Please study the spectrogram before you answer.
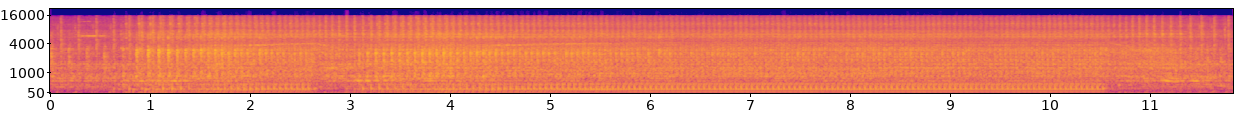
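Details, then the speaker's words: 2006 Club Car DS gas golf cart with Kawasaki engine, in for a bad running oil leak (blown crankcase gasket), idling: a rough, rapid light knock of three to four per second; owner suspects it was once run low on oil. "I think somebody is running low on oil at some point because it's got a little bit of a sounds like a little bit of a knock to it and uh smoking a little bit"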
